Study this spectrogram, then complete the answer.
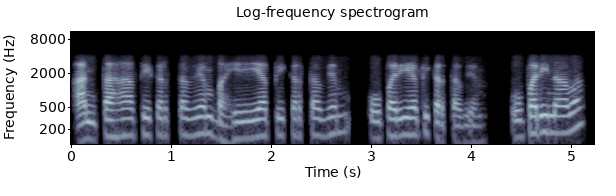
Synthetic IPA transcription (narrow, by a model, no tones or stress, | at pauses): ɐ̰nt̪ɐɦɐpikɐɾt̪ɐʋjɐmbʱɐɦijɐpikɐɾt̪ɐʋjɐm | uːpɐɾijɐpikɐɾt̪ɐʋjɐm | upɐɾinaːmɐ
